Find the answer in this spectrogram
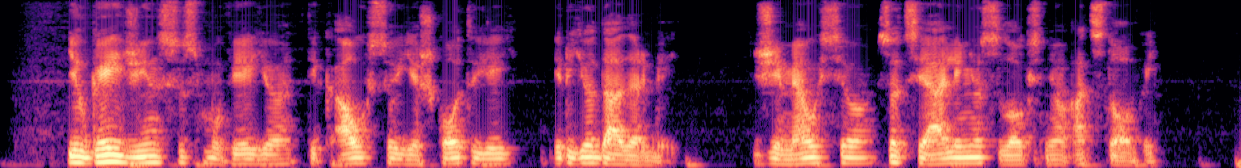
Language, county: Lithuanian, Vilnius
